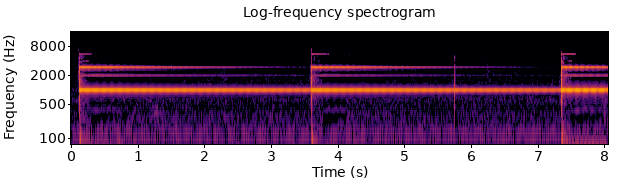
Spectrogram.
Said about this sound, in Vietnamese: 3 tiếng chuông này không phải chuông của chùa. Chuông này là chuông của miễu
